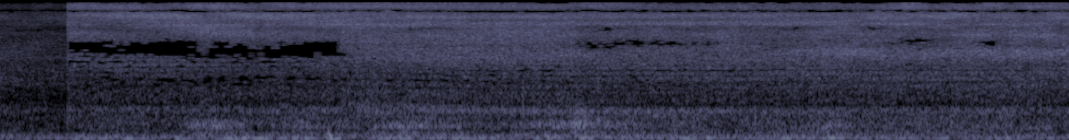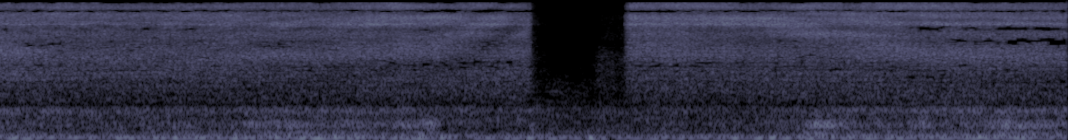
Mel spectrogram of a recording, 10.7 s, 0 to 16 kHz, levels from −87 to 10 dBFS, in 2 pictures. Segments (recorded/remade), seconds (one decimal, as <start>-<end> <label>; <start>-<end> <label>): 0.0-10.7 recorded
